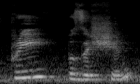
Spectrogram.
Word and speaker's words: preposition: words in the sentence although it is written as pre position the pronunciation is preposition preposition with a more effort on prayer preposition s are the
